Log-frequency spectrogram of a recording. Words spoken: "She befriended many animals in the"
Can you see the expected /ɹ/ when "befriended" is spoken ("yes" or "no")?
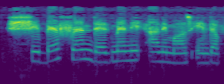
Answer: yes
